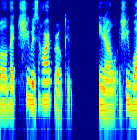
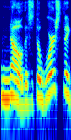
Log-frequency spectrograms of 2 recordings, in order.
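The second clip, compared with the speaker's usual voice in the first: acted half-shouted mild yell of dismay and protest; 4 semitones higher than usual. Retelling screaming at the tv as a kid: imitating own past screaming. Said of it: "I was screaming at the T V".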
